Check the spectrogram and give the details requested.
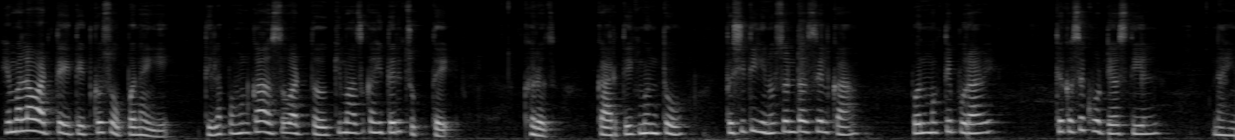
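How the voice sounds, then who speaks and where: A hot-tempered young husband in an audio story, sneering at his wife with low threats and mocking remarks, as a woman narrator puts him on. The voice stays fairly high throughout. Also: darkish tone, lightly acted.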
